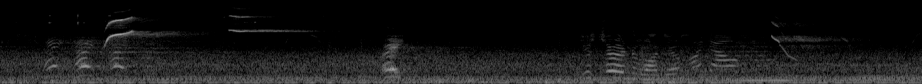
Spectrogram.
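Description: A man whistles sharp commands outdoors.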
